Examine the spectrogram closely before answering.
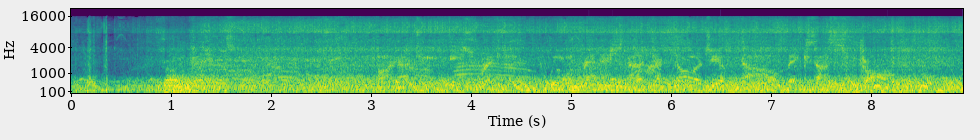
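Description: Laser guns fire and soldiers clash in a loud, chaotic battle.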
